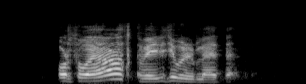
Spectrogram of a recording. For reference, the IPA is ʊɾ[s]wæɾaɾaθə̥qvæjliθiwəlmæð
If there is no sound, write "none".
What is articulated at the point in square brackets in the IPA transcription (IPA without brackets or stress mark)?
θ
